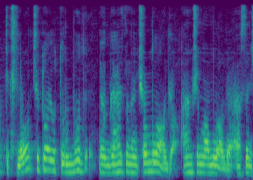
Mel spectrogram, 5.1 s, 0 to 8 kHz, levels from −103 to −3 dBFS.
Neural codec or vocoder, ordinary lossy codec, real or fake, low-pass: codec, 44.1 kHz, 3.4 kbps, Pupu-Codec; MP3, 64 kbps; fake; 7.2 kHz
